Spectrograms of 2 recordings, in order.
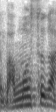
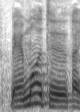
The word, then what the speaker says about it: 매머드: 근데 맘모스가 아니고 맘모스는 이제 일본식 발음이고 매머드가 있습니다.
